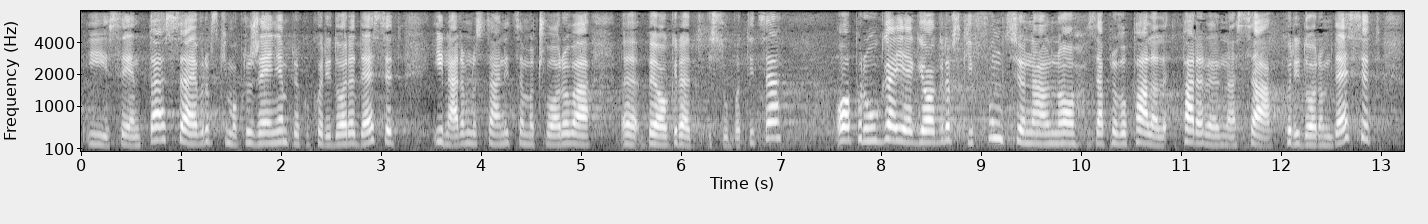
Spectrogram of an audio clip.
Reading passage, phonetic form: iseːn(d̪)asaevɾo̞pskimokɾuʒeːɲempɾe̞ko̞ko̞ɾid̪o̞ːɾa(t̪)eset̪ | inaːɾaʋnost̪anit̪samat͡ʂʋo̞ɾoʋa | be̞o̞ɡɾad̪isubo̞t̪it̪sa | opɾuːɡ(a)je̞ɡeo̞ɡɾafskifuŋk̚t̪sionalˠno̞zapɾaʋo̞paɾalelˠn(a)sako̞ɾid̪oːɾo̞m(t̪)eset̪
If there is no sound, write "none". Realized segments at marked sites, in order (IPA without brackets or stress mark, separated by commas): t̪, d̪, a, a, d̪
